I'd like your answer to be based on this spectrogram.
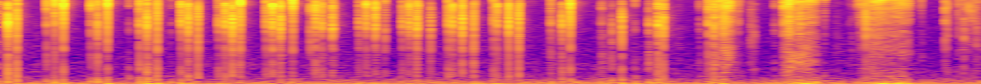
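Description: Long nails strum the teeth of a thin, solid black plastic hair comb, making a quick run of sharp, bright ticking scratches. Toward the end the ticks blur into smoother, longer rasping scrapes, with a faint low hum underneath.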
